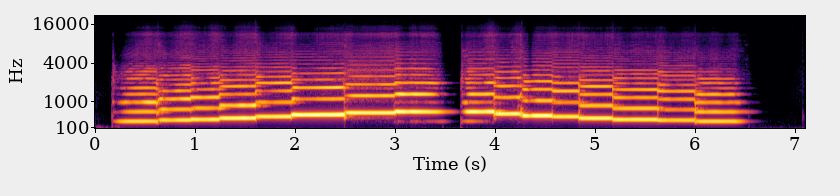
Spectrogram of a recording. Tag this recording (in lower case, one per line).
wind instrument
music
musical instrument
